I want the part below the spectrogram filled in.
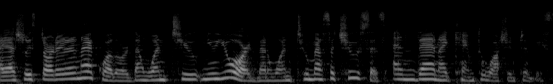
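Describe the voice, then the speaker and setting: With a Spanish accent, a woman talks at a fairly quick pace, somewhat breathy, with lively intonation. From Puerto Rico. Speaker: law school dean. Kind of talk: panel discussion with career advice.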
